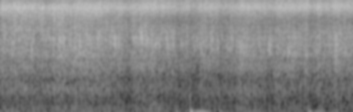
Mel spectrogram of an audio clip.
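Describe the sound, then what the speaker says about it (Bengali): Pieces of kalibaush fish fry in hot oil in a pan, giving a steady, bright sizzle with faint crackles and a couple of soft pops. "তেল গরম হয়ে গেছে, এবার মাছগুলি এক এক করে ছেড়ে দিব।"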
